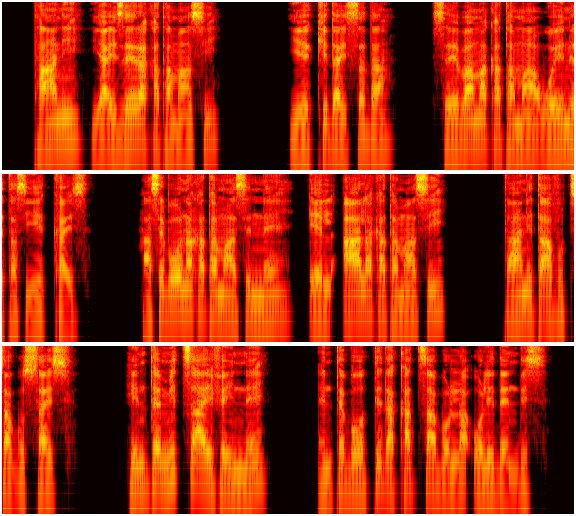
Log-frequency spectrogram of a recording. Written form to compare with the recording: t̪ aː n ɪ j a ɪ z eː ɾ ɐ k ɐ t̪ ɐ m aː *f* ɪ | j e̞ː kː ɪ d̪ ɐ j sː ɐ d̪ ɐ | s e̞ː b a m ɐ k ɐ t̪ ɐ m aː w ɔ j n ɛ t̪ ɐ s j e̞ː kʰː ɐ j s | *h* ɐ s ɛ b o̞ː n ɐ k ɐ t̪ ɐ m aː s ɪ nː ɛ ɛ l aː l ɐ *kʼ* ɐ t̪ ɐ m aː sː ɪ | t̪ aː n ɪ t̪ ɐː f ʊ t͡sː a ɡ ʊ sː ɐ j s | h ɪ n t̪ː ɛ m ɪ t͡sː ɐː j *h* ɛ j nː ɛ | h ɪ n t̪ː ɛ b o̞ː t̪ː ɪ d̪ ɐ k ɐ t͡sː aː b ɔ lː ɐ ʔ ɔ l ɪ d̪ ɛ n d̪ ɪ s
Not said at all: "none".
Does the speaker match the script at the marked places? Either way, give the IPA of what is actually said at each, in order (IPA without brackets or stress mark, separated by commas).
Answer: s, h, k, f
